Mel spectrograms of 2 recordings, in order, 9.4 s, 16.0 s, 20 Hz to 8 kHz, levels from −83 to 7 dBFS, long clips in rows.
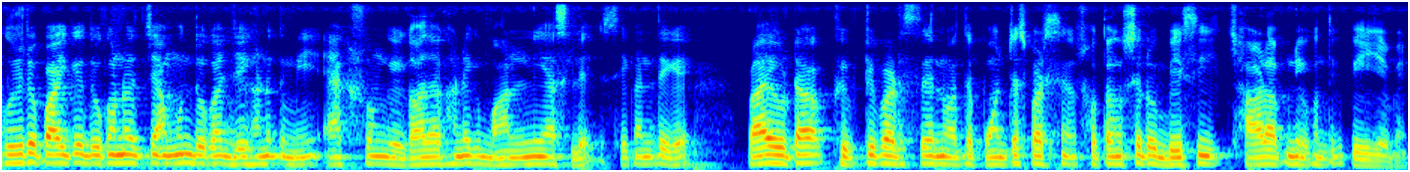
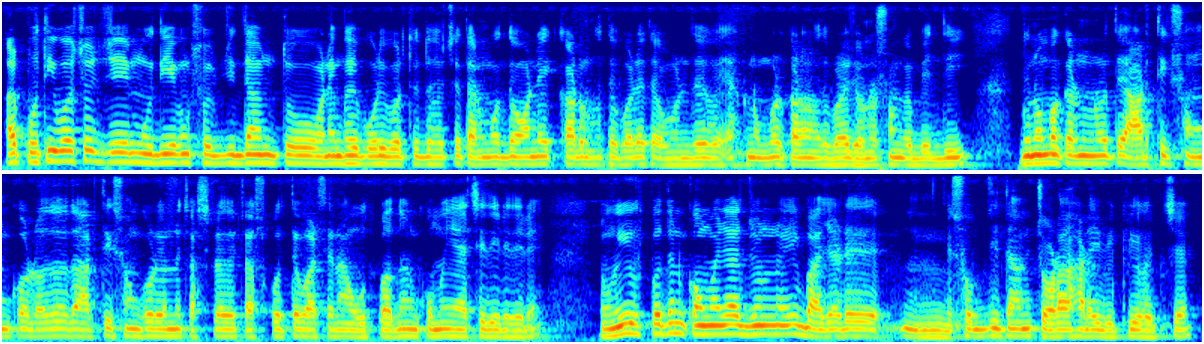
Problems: none marked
